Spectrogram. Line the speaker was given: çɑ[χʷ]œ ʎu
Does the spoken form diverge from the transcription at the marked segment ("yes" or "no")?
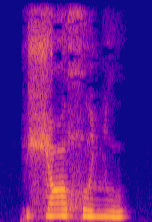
no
